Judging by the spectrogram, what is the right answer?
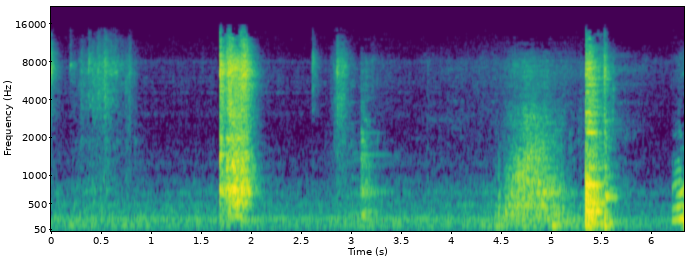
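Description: Baked tofu loaf mixture being packed into a bowl, with a few sharp clinks and scrapes of a utensil against the dish separated by quiet pauses and a soft shuffling scrape.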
